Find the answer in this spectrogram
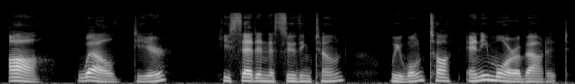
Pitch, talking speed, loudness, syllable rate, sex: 150 Hz, 165 wpm, -21 LUFS, 4.4 syllables/s, female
